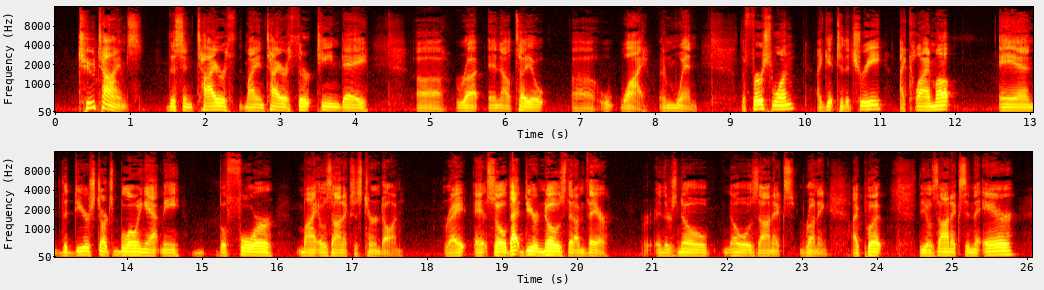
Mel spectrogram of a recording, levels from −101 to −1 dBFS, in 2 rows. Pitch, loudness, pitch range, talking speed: 100 Hz, -26 LUFS, 90-120 Hz, 145 wpm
